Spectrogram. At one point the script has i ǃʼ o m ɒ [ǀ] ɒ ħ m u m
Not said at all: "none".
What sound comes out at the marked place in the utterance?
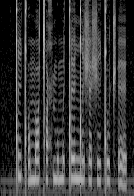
ǀ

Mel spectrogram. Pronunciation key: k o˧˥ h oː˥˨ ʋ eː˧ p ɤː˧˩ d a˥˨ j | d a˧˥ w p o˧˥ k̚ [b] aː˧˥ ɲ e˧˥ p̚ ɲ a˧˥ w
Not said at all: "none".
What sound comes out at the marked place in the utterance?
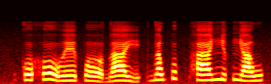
pʰ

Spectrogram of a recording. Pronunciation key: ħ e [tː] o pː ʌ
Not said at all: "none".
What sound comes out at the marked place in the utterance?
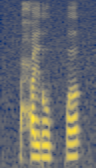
ɾ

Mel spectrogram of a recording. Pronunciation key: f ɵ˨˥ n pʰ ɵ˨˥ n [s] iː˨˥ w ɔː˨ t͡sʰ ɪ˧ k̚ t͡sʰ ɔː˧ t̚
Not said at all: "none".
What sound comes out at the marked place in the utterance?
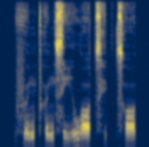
s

